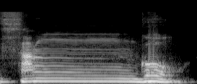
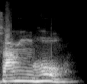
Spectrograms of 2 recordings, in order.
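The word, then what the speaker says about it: saṅgho: Some many people pronounce as sangho. Correct. But actually we must pronounce sango because n with a dot on the top is ng. So the word becomes s a n g h o. Sango.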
